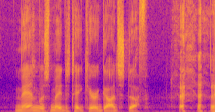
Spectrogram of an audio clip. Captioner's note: laughs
